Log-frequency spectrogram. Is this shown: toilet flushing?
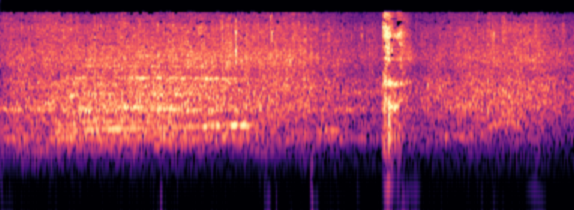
no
